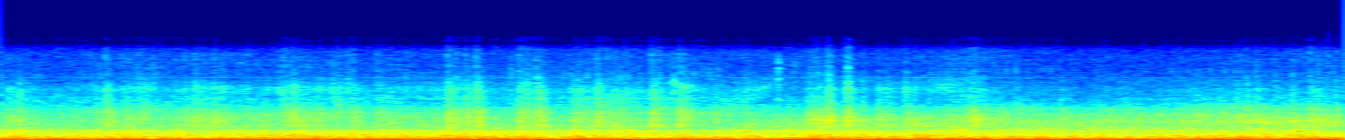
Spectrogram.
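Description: Commuter train running, heard from inside a passenger coach: a steady low rumble with scattered clicks of the wheels over the track. The deep rumble eases near the end.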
